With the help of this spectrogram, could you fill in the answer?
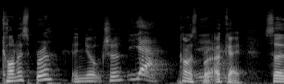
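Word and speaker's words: Conisbrough: the money thing so is it is it pronounced conisborough in Yorkshire yeah okay so there's a place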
